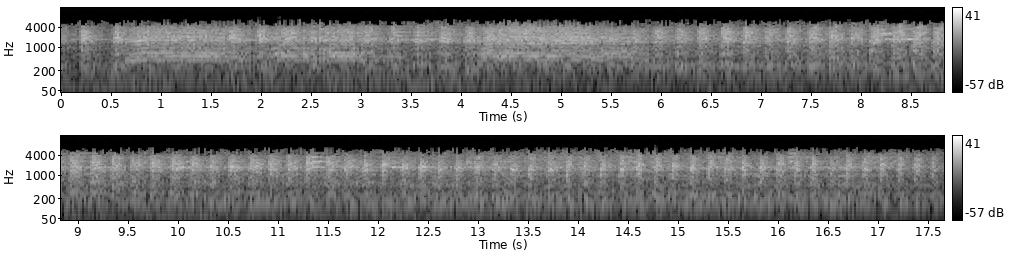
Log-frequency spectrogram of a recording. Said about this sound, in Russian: Лучше всего на тех нескорых поездах, что так обычны в России.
